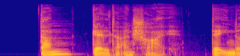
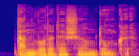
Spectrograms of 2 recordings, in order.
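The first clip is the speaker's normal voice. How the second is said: ordinary delivery, nothing marked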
